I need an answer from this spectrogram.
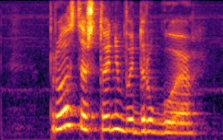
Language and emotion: Russian, neutral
